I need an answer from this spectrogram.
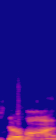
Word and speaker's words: Siobhan: So, the B and the H make the V sound and it really hangs people up.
